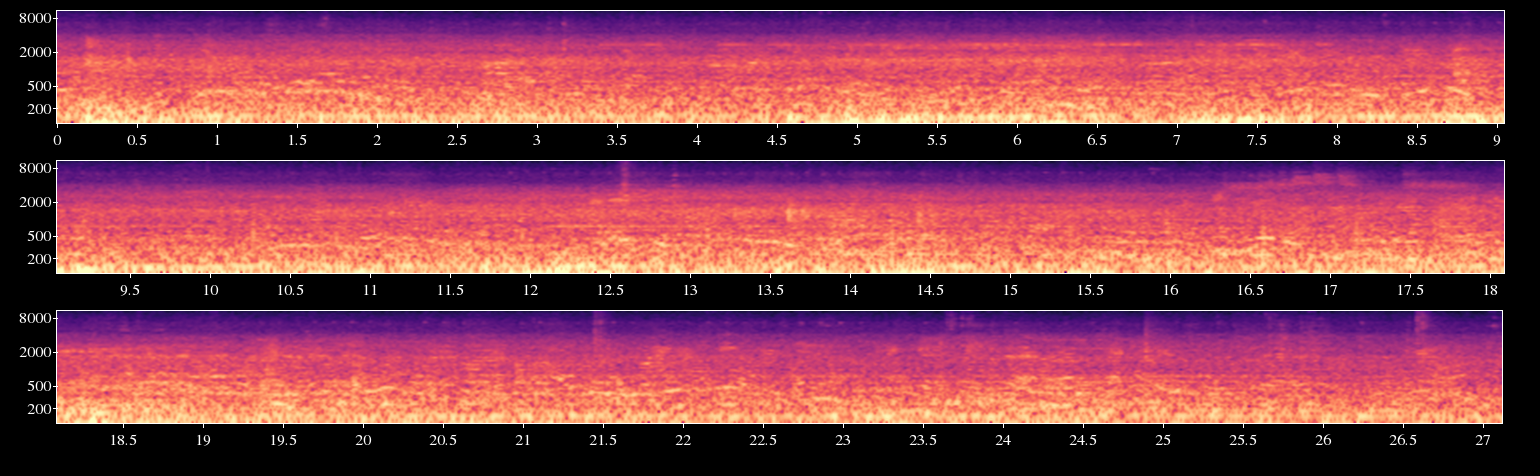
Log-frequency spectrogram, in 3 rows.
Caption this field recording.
pedestrians, two women talking, construction works in the distance, the city, the country & me: june 18, 2013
